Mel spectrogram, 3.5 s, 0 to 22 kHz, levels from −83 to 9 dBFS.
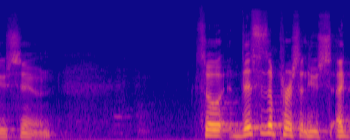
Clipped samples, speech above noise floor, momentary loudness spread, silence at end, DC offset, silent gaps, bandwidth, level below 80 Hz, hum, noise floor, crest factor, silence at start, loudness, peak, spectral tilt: under 0.1%; 41 dB; 14 LU; 0 s; 0.1%; none; 14.5 kHz; -60 dBFS; none; -62 dBFS; 20 dB; 0 s; -21 LUFS; -4 dBFS; -6.5 dB/octave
